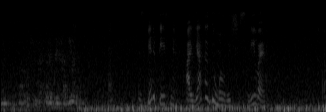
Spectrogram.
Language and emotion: Russian, positive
